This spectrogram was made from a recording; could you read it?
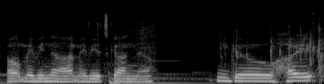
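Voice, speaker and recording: A man's voice: medium pitch, fairly even intonation, unhurried, gravelly, highs cut off, over music. A young man on his first live stream, chatting casually and a bit scattered as he fiddles with his audio settings and starts a PC build at his desk. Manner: scattered and self-deprecating, thinking aloud. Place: home desk setup. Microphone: desk mic with live compressor tweaks.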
